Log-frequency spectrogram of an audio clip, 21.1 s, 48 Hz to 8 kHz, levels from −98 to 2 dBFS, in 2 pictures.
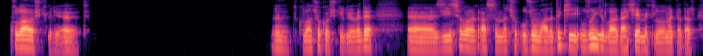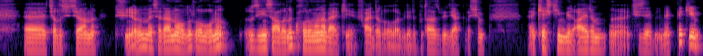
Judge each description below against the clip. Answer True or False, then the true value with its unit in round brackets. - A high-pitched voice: False (100 Hz)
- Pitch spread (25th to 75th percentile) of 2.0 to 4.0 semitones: True (2.8 semitones)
